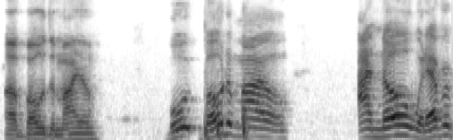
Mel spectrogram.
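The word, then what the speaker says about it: Beau DeMayo: Bo DeMaio.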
